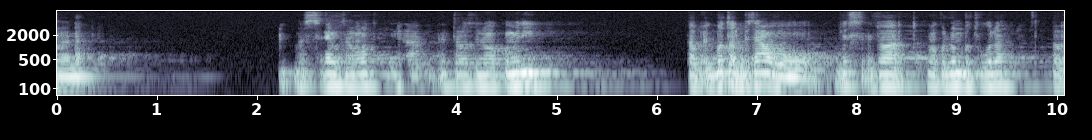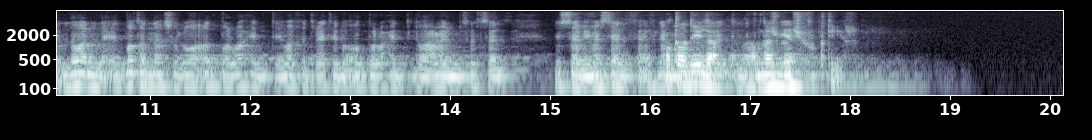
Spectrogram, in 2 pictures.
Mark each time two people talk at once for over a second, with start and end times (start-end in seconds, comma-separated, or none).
16.0-17.6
